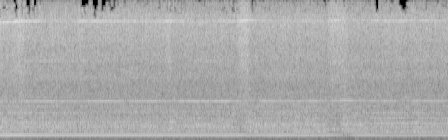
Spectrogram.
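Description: EyeVac PRO touchless stationary vacuum running at full speed, a steady high whine over a loud rush of air, sucking swept dirt into its floor-level intake.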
